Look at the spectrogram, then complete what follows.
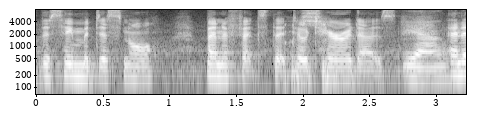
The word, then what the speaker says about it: doTERRA: the name of your business and you can pronounce it for me dotera dotera and it means gift of the Earth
